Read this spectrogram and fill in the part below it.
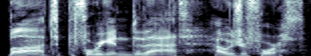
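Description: A man's voice: medium pitch, brisk, dry recording, studio quality. A young adult man, co-hosting a podcast in casual, joking chat with his partner and laughing often. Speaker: podcast co-host.

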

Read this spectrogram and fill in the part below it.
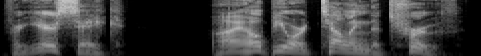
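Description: A man's voice: on the high side, very animated, moderate pace, creaky, sharp tone, slightly rough, no echo, studio quality, pitched above the performer's own voice, exaggerated voice. A man voicing stern, scornful prison guards, raising his voice into a harsh, scolding tone. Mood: scheming.

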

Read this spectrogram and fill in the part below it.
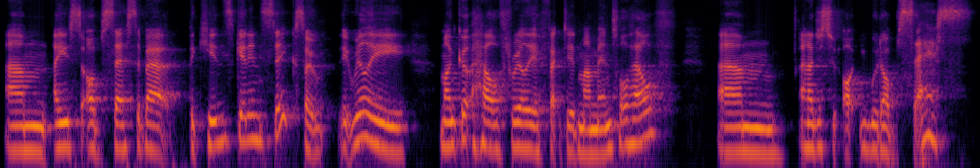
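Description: A woman's voice: low voice, unhurried. A woman in her forties from the northeast of England with a Yorkshire-tinged northern accent, chatting as an interview guest, upbeat and full of fillers and restarts. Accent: Yorkshire-tinged northern English. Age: 40s. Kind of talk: casual interview chat.

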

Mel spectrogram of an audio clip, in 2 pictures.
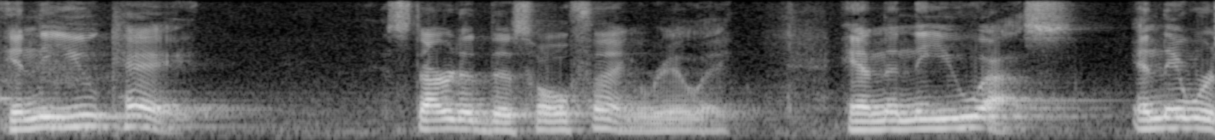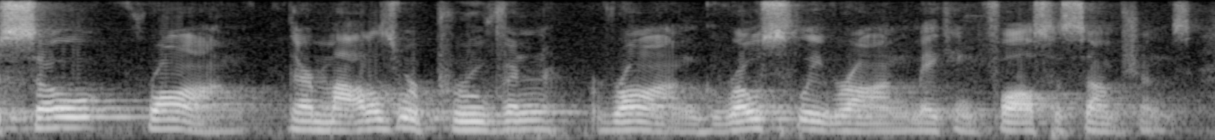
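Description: Gravelly, emphatic panelist in a hall. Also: male voice, mid-range voice, steady tone, unhurried, dark tone. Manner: emphatic, insistent, repeats words when starting. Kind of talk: panel discussion argument. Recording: hall with long reverb.

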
